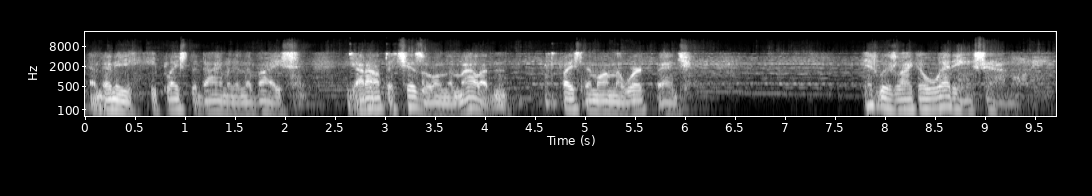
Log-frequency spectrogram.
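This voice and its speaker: A man's voice: low voice, normal speed, pauses often, faint music behind. An actor playing a ruthless, impatient killer who narrates his own crime in 1940s radio style. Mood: obsessed, intense. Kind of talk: 1940s radio acting, first-person narration. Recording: muffled vintage 1940s radio broadcast.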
